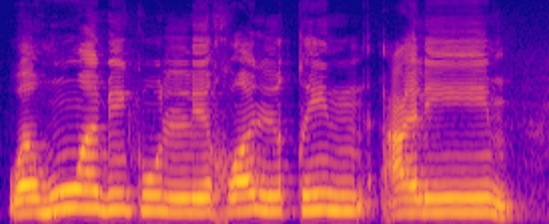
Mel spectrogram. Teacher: qaf, holding a kasra. This should be the weakest form of tafkhim or fullness. So we don't say خَلْقٍ, no خَلْقٍ. · The tanween followed by the ayn will be clear because, as we know, فَالْأَوَّلُ الْإِظْهَارُ قَبْلَ أَحْرُفِ للحلق ست رتبت فلتعرفي.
